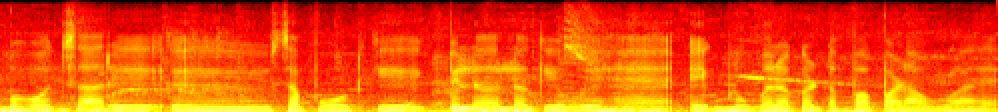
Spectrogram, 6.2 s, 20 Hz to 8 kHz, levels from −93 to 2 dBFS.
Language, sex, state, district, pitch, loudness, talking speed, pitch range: Hindi, female, Maharashtra, Mumbai Suburban, 180 Hz, -15 LUFS, 155 wpm, 175-180 Hz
